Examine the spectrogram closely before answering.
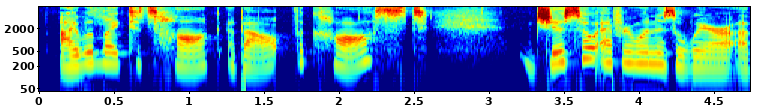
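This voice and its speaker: This woman has a New Jersey accent and an upbeat tone. Her sound is dry and close, with no echo. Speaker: health podcast host sharing personal illness journey. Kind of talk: solo podcast monologue. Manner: casual and upbeat.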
